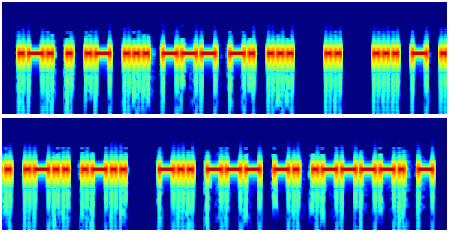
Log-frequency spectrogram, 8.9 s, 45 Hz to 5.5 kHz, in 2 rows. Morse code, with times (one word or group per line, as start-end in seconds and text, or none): 0.2-2.9 REASONS
3.2-3.4 I
3.7-5.7 STILL
6.0-8.8 DON'T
